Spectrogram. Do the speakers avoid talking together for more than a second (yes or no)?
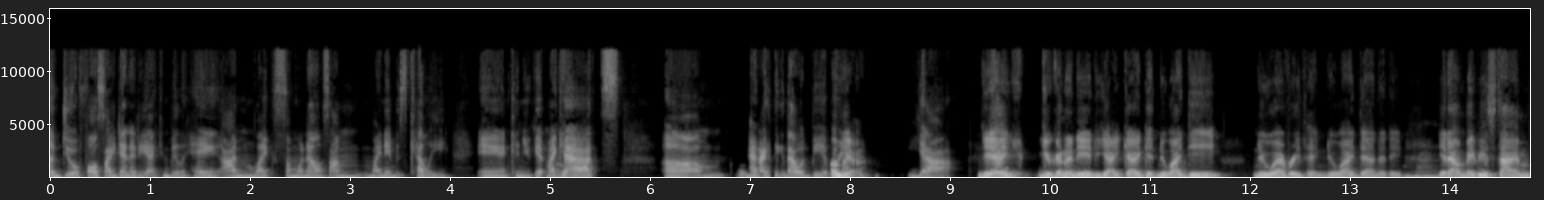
yes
